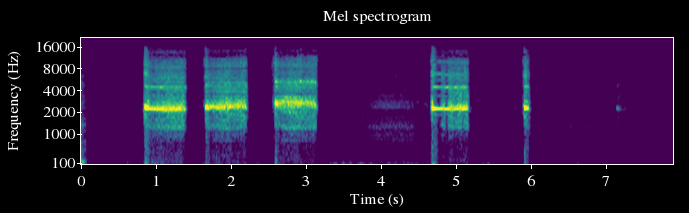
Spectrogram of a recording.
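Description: A weasel's squeaky calls, a string of short half-second bursts. Four loud ones and a fainter one come in the first five seconds, then two brief chirps.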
